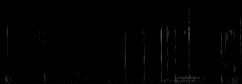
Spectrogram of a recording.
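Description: Faint, irregular light clicks and scratches of a stylus tip on a tablet as handwriting is written, over a quiet background. The clicks are thickest in the second half.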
